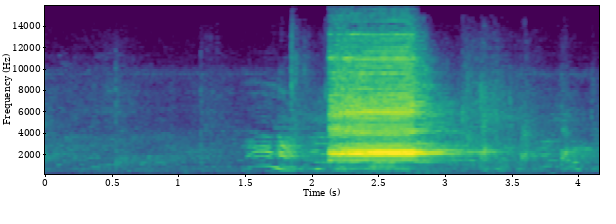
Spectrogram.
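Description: Gymnasium buzzer sounding once, a steady loud buzz lasting a little under a second, about two seconds in.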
